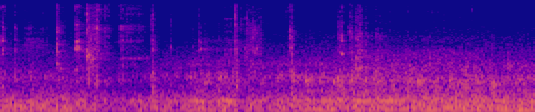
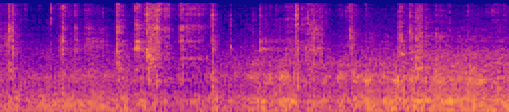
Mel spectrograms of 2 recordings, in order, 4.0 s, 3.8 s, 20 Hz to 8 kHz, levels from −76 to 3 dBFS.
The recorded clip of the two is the first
